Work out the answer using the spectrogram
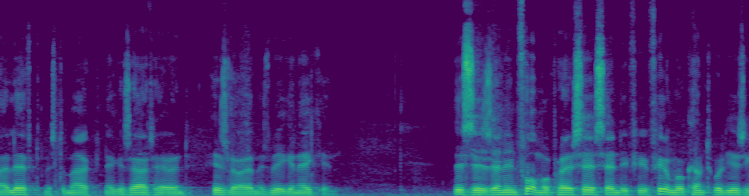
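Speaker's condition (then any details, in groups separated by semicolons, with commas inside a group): No condition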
